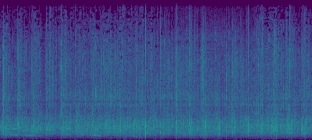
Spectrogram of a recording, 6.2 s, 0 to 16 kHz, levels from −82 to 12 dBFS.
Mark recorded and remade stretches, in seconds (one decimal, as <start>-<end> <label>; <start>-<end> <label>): 0.0-3.2 recorded; 3.2-5.1 remade; 5.1-6.2 recorded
